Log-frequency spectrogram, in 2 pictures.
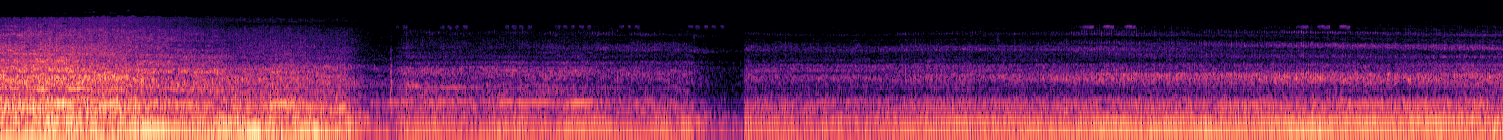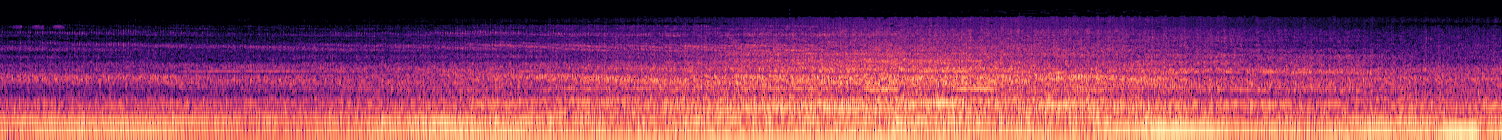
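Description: Kubota tractor's diesel engine running steadily as it drives and tills through a flooded, muddy rice paddy. The sound dips briefly twice in the first few seconds.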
